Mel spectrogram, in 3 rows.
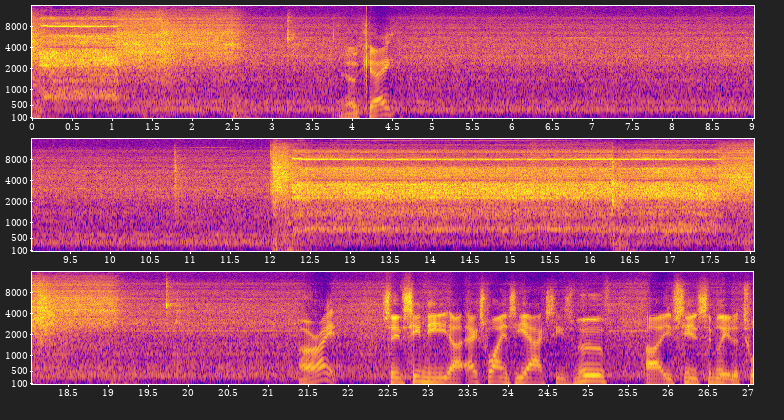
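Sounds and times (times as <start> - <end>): rushing machine noise with whistle: 0.0 - 2.6, 12.0 - 19.3
machine low hum: 0.0 - 27.0.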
